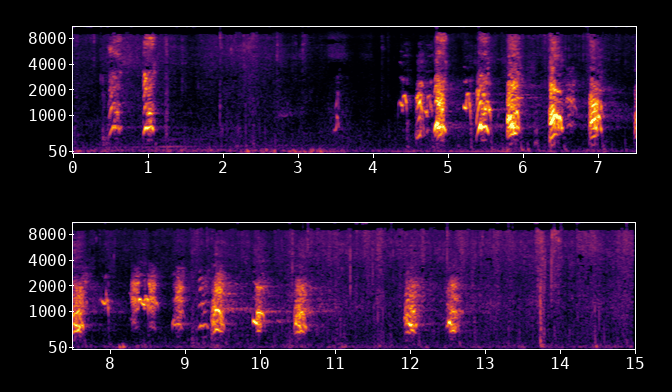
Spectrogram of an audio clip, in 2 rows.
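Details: Segugio Italiano hounds, Foulis's puppies aged 8 and 17 months together with their father Geko, give a burst of sharp, ringing barks at a quick, uneven pace, the volleys crowding together midway before tapering to scattered yelps.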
